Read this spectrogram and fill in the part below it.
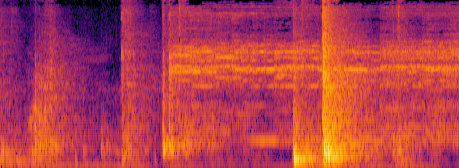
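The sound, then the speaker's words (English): A few handling knocks, then a toy on the floor switches on with a steady, buzzing electronic whine of sustained high tones, broken by two soft thumps and continuing to the end. No one speaks. “That's the actual toy making the noise.”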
